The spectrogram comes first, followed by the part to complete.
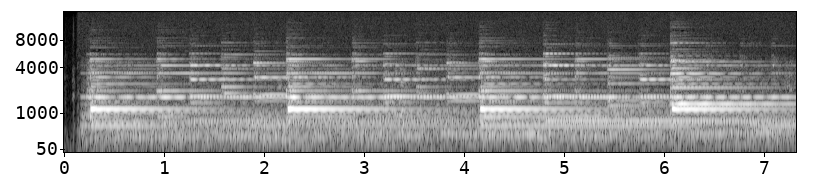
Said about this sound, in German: Und so erfreut das Glockenspiel auch die Menschen, die gerade den Frankfurter Weihnachtsmarkt besuchen. Sehr schön. Wunderbar. Also sehr beruhigend, finde ich.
